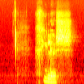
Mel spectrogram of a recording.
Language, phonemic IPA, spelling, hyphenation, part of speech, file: Dutch, /ˈxilʏs/, chylus, chy‧lus, noun, Nl-chylus.ogg
- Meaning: alternative spelling of chijl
